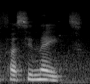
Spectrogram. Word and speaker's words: fascinate: And it's also silent when the SC comes in the middle of words like muscle and fascinate.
